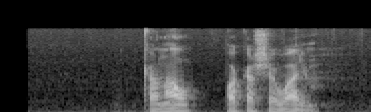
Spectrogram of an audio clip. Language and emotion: Russian, neutral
